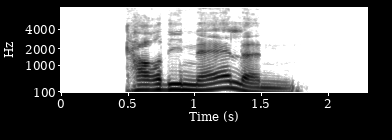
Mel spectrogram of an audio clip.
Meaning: dative plural of Kardinal
- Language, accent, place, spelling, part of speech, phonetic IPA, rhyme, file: German, Germany, Berlin, Kardinälen, noun, [ˌkaʁdiˈnɛːlən], -ɛːlən, De-Kardinälen.ogg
